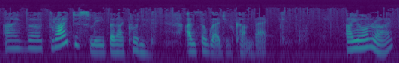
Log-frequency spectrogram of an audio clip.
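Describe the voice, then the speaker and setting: An actress playing a flirtatious, worldly and evasive femme fatale in a 1950s radio crime drama, coy and teasing, with deliberate hesitations. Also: female voice, fairly low pitch, big pitch swings, gravelly, slightly rough, full character voice. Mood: anxious, welcoming. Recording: dull vintage radio recording.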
